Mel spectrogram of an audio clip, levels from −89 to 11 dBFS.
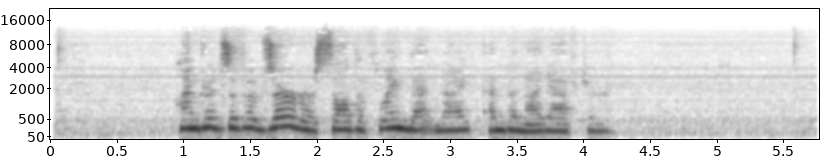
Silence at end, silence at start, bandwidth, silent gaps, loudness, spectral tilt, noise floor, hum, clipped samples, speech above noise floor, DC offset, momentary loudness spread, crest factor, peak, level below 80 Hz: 1.55 s; 0.95 s; 12.5 kHz; none; -22 LUFS; -5.5 dB/octave; -56 dBFS; none; under 0.1%; 34 dB; under 0.1%; 13 LU; 16 dB; -8 dBFS; -62 dBFS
